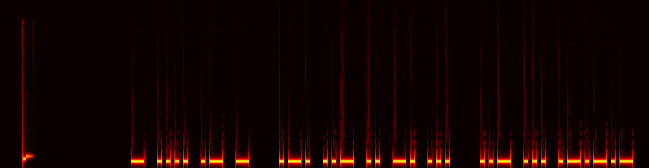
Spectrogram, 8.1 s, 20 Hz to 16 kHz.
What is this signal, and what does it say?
Morse code, heard as a keyed tone, about 22 wpm, 700 Hz. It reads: THAT RUINS US.
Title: A Sound Of Thunder 22wpm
